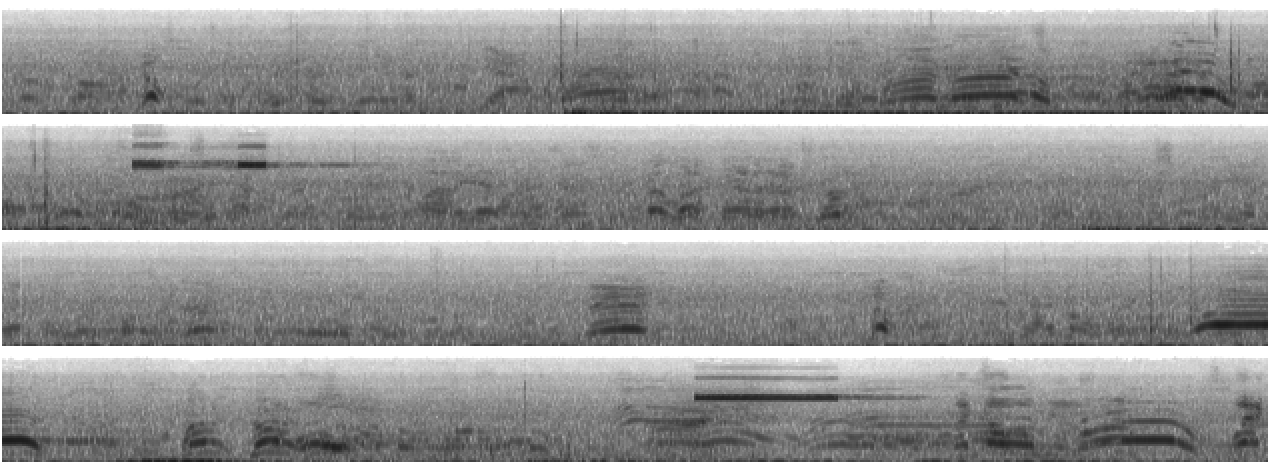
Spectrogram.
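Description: Spectators shout and cheer outdoors, men and women calling out with excitement.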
